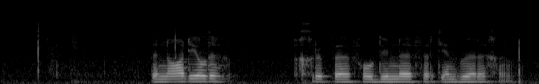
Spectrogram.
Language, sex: Afrikaans, male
